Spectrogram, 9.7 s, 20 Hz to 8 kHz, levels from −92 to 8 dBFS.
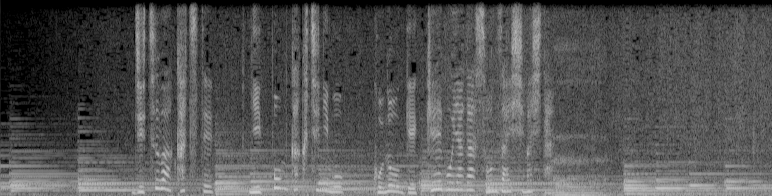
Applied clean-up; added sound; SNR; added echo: none; none; none; none.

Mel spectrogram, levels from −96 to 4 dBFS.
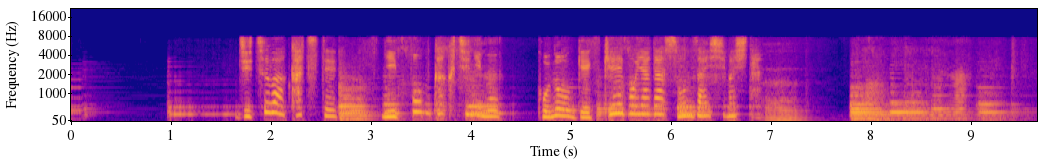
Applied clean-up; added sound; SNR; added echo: neural mask model RNNoise.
